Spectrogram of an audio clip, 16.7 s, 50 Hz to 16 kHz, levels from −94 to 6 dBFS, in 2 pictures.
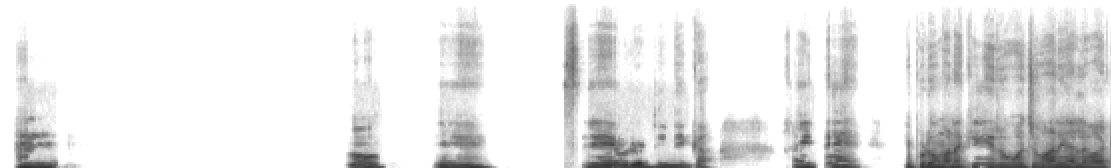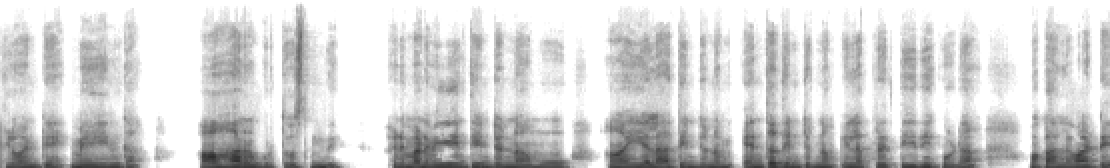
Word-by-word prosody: హ్మ్. 235 -4 +2 2.2
Okay. 195 +3 -3 0.9
Same 220 -3 +1
రొటీనిక. 180 -2 +1 0.8
అయితే 255 +4 -2 0.5
ఇప్పుడు 270 +4 +2
మనకి 260 0 0 0.2
రోజువారీ 245 +5 +1
అలవాట్లు 245 +1 0
అంటే 215 0 -1 0.2
మెయిన్‌గా 255 +5 0 0.6
ఆహారం 275 +4 +6
గుర్తొస్తుంది. 200 -4 -3 0.4
అంటే 250 +3 -1
మనమేం 235 +1 +3
తింటున్నాము? 220 -3 0 0.5
ఆహ్, 245 +1 +3
ఎలా 235 +2 +3
తింటున్నాం? 230 -2 -1 0.2
ఎంతో 230 +5 +4
తింటున్నాం? 230 -2 -1
ఇలా 245 - +1
ప్రతీదీ 270 +4 0
కూడా 230 +4 -2 0.5
ఒకలవాటే. 250 -1 +1
235 Hz, 90 wpm, -22 LUFS, 220-250 Hz, 2.2 s, ఆహారం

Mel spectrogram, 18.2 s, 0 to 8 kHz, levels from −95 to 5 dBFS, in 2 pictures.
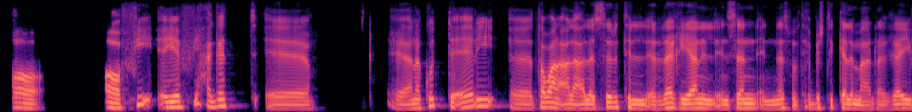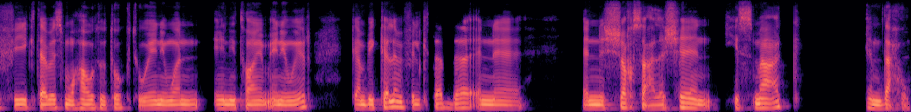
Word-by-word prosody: آه، 120 -4 +2 0.6
آه 130 -3 +6
في 130 +12 -2
هي 145 +1 +5
في 150 - -5
حاجات 175 +2 0 0.3
آآ 105 -1 -2 0.7
أ 110 0 -4
أنا 115 0 +1
كنت 180 +6 -2
قاري 175 +5 +1
آآ 110 -2 -3
طبعًا 135 +2 +3
على 115 -1 +2
على 110 +1 +2
سيرة 140 +5 +1
ال 110 -2 +3
الرغي 120 +3 +2
يعني 120 +1 +5
للإنسان 115 +2 +2
الناس 110 +4 -1
ما 110 - -1
بتحبش 115 +4 -4
تتكلم 115 -1 +1
مع 110 -3 +1
الرغّاي 110 +4 -1
في 110 0 0
كتاب 105 0 0
اسمه 115 -1 0 0.2
how - - -12
to - - -1
talk 115 +3 -3
to 105 -2 -2
anyone 105 0 +1 0.2
any 110 -1 +3
time 105 0 +1
anywhere 105 +7 +1 0.4
كان 110 -2 0
بيتكلم 130 +7 +2
في 140 - -10
الكتاب 120 +2 -4
ده 120 +2 0
إن 105 -1 +2 0.9
إن 105 +1 +4
الشخص 105 +5 -1
علشان 105 +3 0 0.2
يسمعك، 125 +6 -1 0.7
امدحه 105 -1 0
115 Hz, 160 wpm, -23 LUFS, 105-125 Hz, 0.9 s, آه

